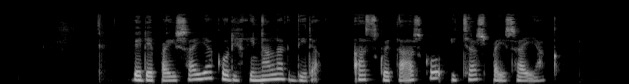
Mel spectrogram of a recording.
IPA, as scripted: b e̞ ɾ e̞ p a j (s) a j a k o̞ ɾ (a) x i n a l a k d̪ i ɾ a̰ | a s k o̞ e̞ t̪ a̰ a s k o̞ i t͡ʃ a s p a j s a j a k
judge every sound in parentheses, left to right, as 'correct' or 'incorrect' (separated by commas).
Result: correct, incorrect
